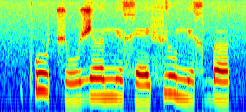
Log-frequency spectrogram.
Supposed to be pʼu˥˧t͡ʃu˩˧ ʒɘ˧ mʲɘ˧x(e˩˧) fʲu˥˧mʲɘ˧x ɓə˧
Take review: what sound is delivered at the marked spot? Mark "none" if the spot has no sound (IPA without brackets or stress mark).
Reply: e˩˧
